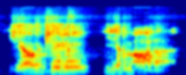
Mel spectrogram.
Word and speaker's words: Yoji Yamada: Yoji Yamada.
